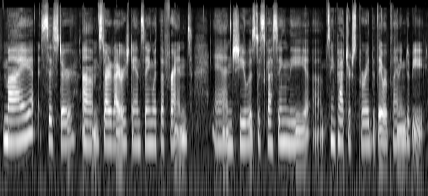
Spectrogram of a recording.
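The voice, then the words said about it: Typical American accent. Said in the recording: “you have more of a typical American accent here than Emer's Irish accent.”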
